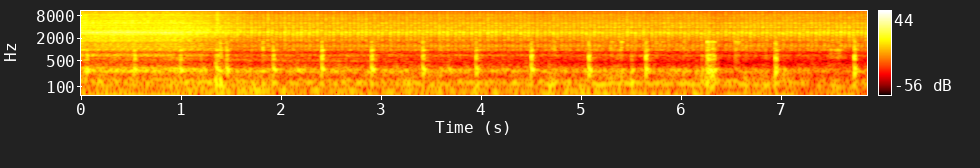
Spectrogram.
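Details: Land Rover Discovery 1 300Tdi diesel idling steadily: a sharp, fairly even knock about twice a second stands out above the clatter. The source is unclear; engine knocking.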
